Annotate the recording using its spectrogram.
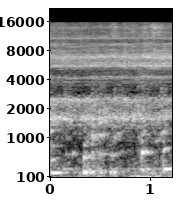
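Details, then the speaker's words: Respiratory therapy demonstration of a cool aerosol (large volume nebulizer) setup: steady bubbling, gurgling as oxygen passes condensation in aerosol tubing, creating back pressure that prevents room-air entrainment and raises FiO2. "again oxygen makes it through you can hear it gurgling but it does create back pressure so that room air is not entrained gets a higher player too"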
